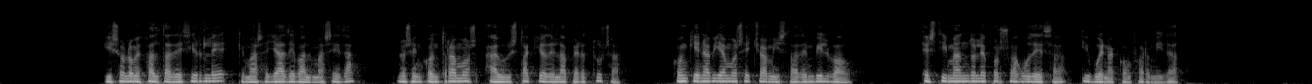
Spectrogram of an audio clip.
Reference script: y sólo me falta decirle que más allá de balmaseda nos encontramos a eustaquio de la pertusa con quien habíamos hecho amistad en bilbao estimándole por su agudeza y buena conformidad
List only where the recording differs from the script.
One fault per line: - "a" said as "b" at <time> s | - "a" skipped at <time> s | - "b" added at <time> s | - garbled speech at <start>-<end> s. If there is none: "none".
none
